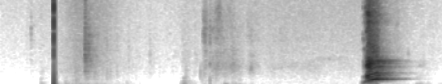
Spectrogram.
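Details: A Basset Hound barking while attacking a glove, trying to scare it: one deep, forceful bark after a long quiet pause, preceded by a sharp click near the start.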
